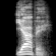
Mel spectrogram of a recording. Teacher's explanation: Here's the word for key, and as you can see, we have this double L appearing at the start of the word. Whenever you have a double L in Spanish, it will take on a Y sound. Llave. Also, once again, notice how this V sounds like a soft B.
